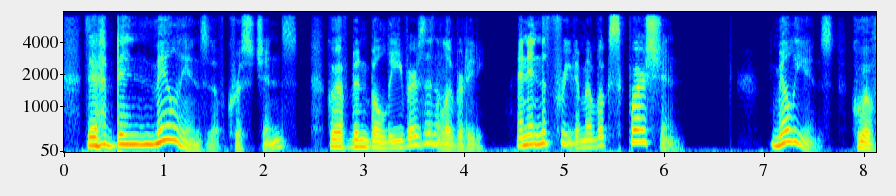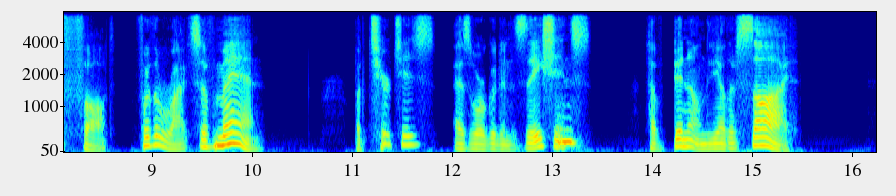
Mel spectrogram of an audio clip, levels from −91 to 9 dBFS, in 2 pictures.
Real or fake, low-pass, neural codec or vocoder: fake; 7.2 kHz; codec, 16 kHz in and 24 kHz out, 0.4 kbps, LongCat-Audio-Codec, fine tuned four codebook decoder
